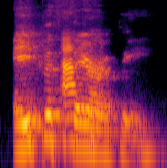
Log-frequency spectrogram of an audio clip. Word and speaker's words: apitherapy: Apitherapy.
